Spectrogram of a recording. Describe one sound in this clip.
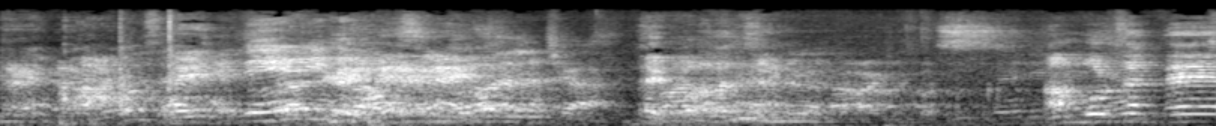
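Two men laugh and talk into a microphone.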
